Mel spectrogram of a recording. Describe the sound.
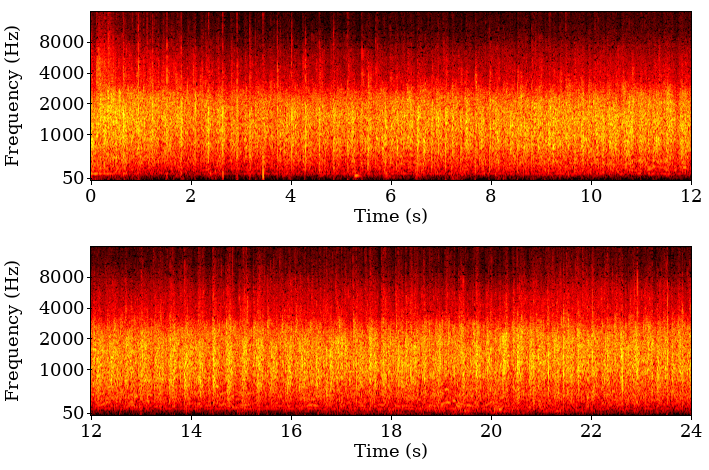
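Sustained applause from a lecture audience at an institute welcomes a visiting doctor, a dense, even clapping that holds steady for about twenty-four seconds.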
